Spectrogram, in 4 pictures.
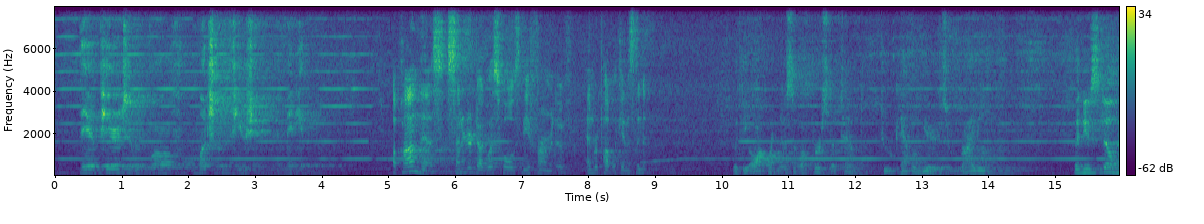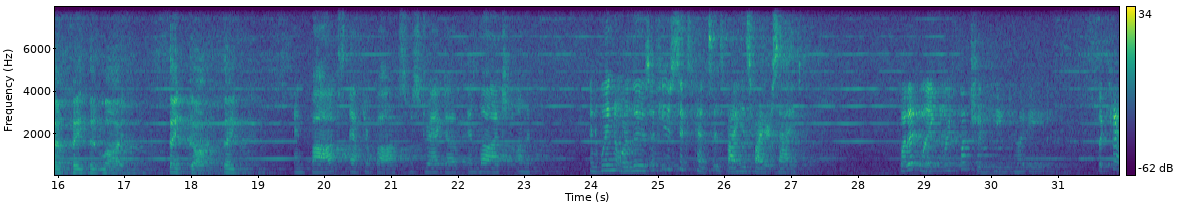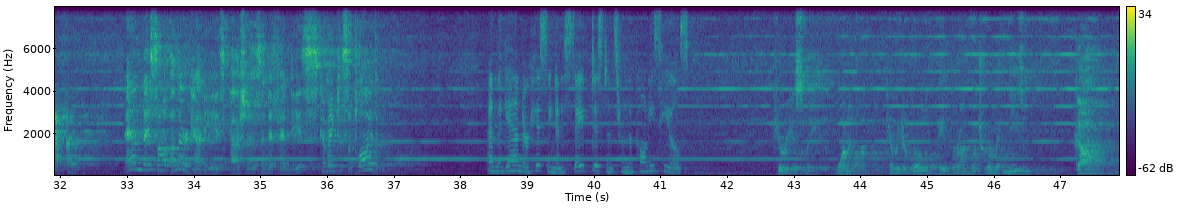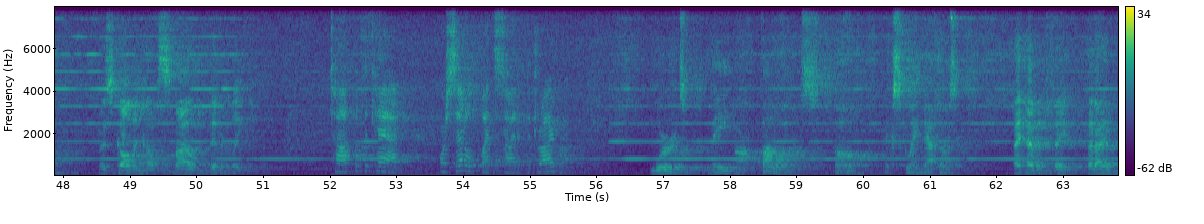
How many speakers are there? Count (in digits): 9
